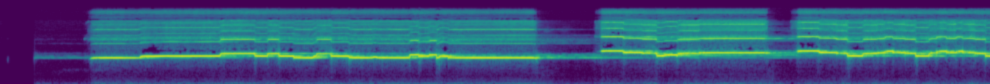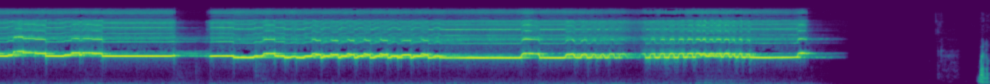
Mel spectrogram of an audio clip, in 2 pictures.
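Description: A pre-Hispanic Chupícuaro ceramic duct flute, incomplete, played in a recording. It gives a clear, whistle-like tone in several melodic phrases of stepwise notes, with fast trills in the later phrases and short breaks between phrases.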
